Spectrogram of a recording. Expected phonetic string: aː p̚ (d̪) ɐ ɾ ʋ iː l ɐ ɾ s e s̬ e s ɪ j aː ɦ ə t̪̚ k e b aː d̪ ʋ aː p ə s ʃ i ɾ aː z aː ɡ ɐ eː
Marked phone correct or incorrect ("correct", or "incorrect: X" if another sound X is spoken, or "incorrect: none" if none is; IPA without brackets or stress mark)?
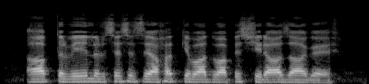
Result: incorrect: t̪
